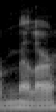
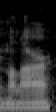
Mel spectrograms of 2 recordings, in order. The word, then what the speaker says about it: Millar: Our previous episode managed to get a like from Mark Millar, or Miller, however you want to pronounce it. I say Millar.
